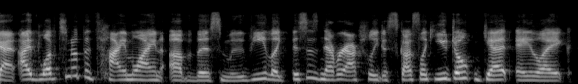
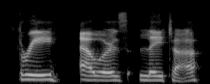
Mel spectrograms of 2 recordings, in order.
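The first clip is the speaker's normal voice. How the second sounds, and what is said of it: Terrible SpongeBob narrator impression. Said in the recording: “my very terrible SpongeBob impression.”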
